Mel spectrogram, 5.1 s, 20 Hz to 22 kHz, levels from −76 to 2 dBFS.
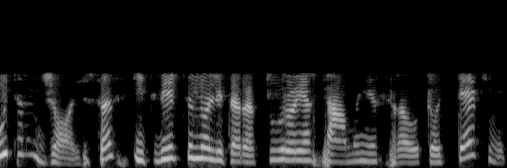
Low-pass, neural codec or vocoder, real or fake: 3.6 kHz; vocoder, 22.05 kHz, 80 mel bands, Vocos; fake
